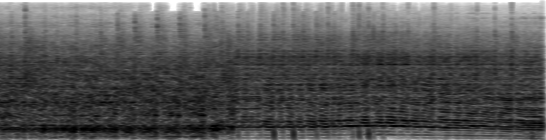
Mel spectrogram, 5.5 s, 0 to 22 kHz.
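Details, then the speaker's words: Rebuilt 2011 Yamaha YZ250 two-stroke, first start after the idle screw was turned out one turn: fired on the 3rd kick but stalled from the low idle setting; here a high, raspy buzz holds a fairly steady fast idle with crisp firing, no knocks; healthy. "Started up actually pretty quick. There was maybe 2 kicks, and then I think on the 3rd kick, it started to fire, but didn't stay running."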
